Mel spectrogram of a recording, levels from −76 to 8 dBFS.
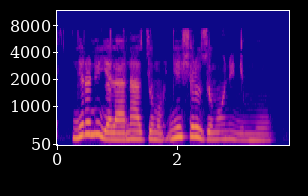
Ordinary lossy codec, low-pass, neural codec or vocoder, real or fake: AAC, 64 kbps; 7.2 kHz; none; real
